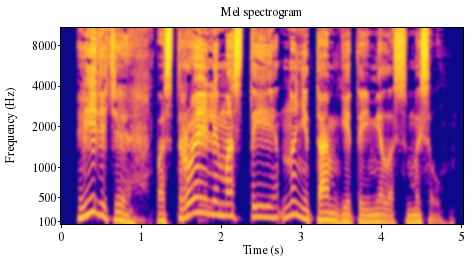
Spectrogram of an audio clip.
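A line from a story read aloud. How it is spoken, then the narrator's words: Sighing young woman. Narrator (Russian): девушка вздохнула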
